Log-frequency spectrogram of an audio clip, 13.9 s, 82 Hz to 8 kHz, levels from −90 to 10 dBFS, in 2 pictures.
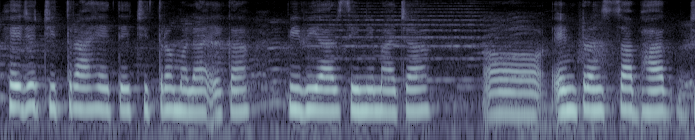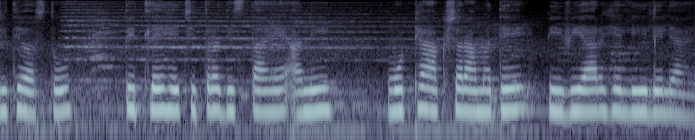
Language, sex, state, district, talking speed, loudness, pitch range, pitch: Marathi, female, Maharashtra, Pune, 110 wpm, -23 LUFS, 205-220 Hz, 215 Hz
